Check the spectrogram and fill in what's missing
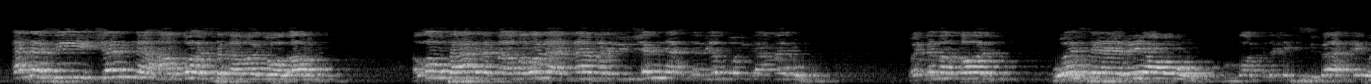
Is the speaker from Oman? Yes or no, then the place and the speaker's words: no; Egypt; اللهم اجعل بلدنا مصر امنا امانا سخاء رخاء وسائر بلاد المسلمين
